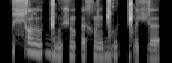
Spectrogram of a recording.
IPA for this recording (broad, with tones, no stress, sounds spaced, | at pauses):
ɕ ɔ˥ l u˧˥ ɡ͡ǁ ũ˧ ʃ õ˧ ʔ ə˧ x õ˧ ɡ͡ǀ u˧˥ ǁ ə˩ ç ə˧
